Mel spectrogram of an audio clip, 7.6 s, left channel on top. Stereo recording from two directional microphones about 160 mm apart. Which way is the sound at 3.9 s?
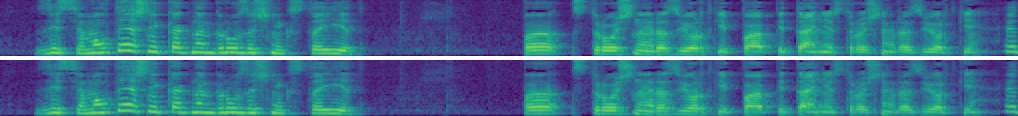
25° left (ahead or behind).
